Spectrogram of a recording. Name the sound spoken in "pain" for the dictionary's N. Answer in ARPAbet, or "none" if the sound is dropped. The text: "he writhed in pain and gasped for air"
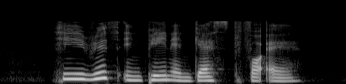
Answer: N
